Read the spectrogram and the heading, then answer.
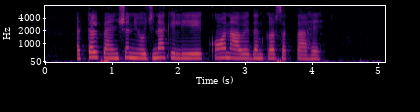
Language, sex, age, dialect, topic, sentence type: Hindi, female, 18-24, Marwari Dhudhari, banking, question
